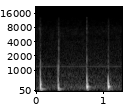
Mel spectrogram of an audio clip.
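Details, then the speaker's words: Doctor's percussion of the stomach area during a traditional Chinese medicine abdominal exam: two crisp taps give a loud, hollow note, some air, probably hunger, not yet bloating; tympanic abdominal percussion note. "它其实吼，就是这边有点空气的声音啊，应该是肚子饿了，啊，还没有到胀气的表现这样子。"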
